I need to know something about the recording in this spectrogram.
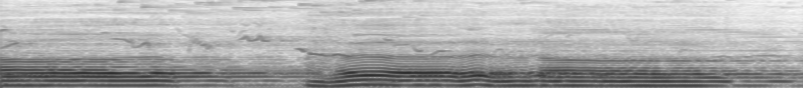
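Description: Male voices singing long, wavering held notes of a Varkari kirtan melody (chal), dipping in pitch about a second and a half in, over a steady low drone. The singing fades toward the end.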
